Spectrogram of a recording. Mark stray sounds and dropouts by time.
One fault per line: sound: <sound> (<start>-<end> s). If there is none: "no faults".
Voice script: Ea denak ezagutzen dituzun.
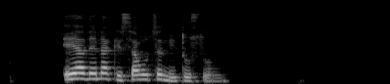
no faults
